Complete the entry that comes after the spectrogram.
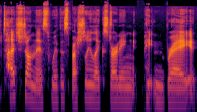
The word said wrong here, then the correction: Bre: Did I pronounce that right? – Bree. Okay, yes. Peyton Bre.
